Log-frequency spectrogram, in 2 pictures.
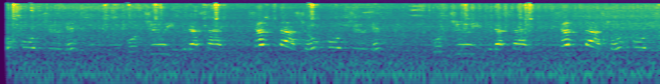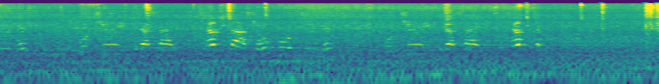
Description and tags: "シャッター昇降中です ご注意ください"
"Please note that the shutter is moving up and down."
A building in Japan closes its shutters, and a pre-recorded female voice alerts anyone nearby to take notice.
